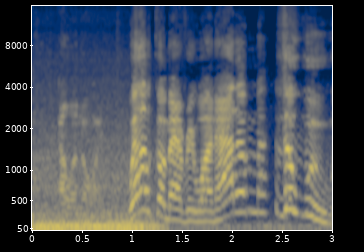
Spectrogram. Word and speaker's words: Illinois: make some noise cuz we're in Illinois correctly pronunciated Illinois welcome everyone Adam the woo here I'm very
